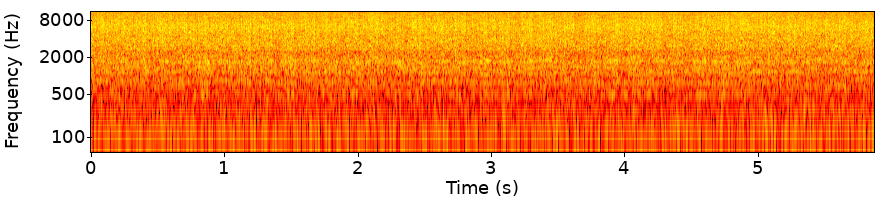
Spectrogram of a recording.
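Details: Monte Carlo engine after a valve train repair for a knock: a steady, even idle with a smooth exhaust drone and no knocking or ticking; sounds healthy.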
